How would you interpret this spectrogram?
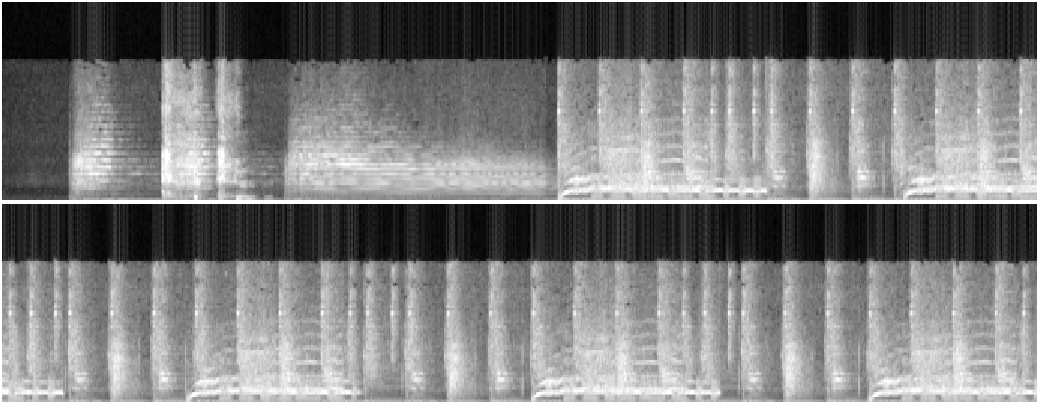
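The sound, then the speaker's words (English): A woman in a viral online video lets out shrill, strained screams for the first few seconds, then a loud, steady rhythmic beat with a repeating musical pattern takes over for the rest. “What is it with all these TikTok videos of bitches just screaming?”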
